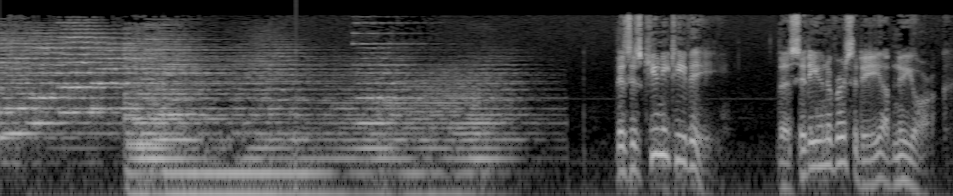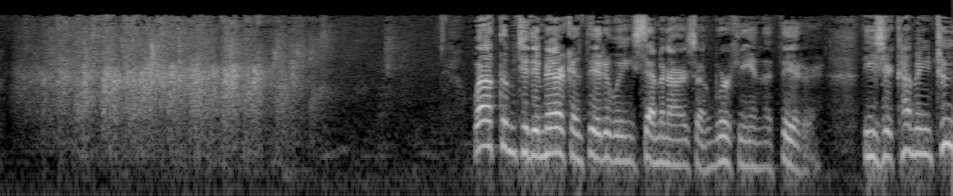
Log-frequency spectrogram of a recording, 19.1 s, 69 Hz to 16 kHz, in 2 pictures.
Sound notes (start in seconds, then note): 6.2 applause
